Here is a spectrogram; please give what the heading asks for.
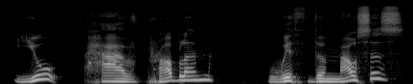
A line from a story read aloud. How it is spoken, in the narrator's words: His voice was high-pitched, the accent German or Polish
